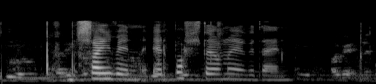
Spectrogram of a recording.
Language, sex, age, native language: Icelandic, female, 15, Icelandic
